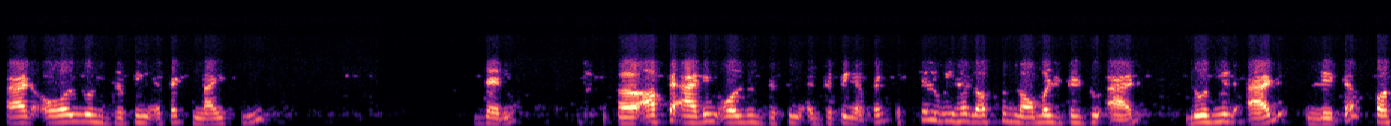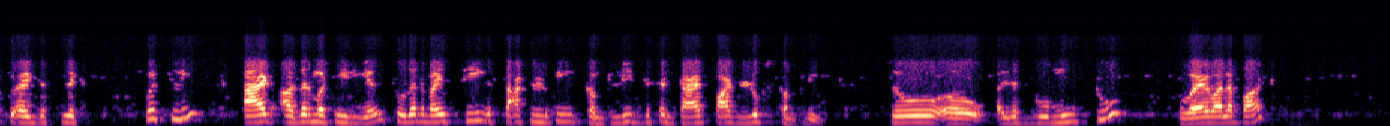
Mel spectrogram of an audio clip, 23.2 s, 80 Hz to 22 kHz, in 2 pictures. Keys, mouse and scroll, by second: 0.0 alt+middle click, 0.0 alt+click, 0.0 alt+right click, 1.2 alt+click, 1.7 alt+middle click, 2.1 alt+click, 2.5 alt+middle click, 2.9 alt+right click, 3.3 alt+click, 3.7 alt+right click, 6.2 alt+right click, 6.6 alt+middle click, 7.2 alt+click, 10.3 alt+click, 10.7 alt+middle click, 10.9 alt+click, 11.3 alt+middle click, 11.3 alt+click, 12.4 alt+click, 12.6 alt+scroll, 13.0 ctrl+s, 13.7 alt+middle click, 21.2 click.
